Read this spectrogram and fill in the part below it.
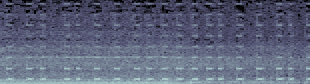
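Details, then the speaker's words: Mini Cooper rear backup parking sensor, recorded inside the car while reversing in the rain after the bumper and added backup sensors were refitted; a clear mid-pitched beep repeats about three times a second and quickens closer, sensor working normally. "okay you hear the beeping backup sensor should change there you go beats up a little bit more"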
